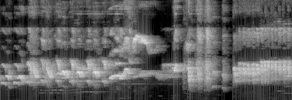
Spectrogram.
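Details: Oriental magpie-robin delivering canary-style song meant to trigger singing in other birds: quick tumbling chirps and warbles, a rising sweep, a burst of scratchy notes, a short gap, then a sustained rapid high trill.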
